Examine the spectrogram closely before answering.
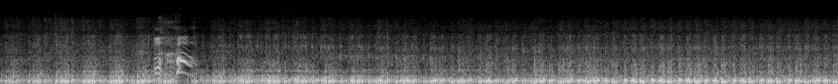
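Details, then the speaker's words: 2023 Mustang GT V8 on a Lund tune with stock headers and exhaust, idle dropping from about 1,000 rpm: a deep, uneven loping chop that the owner says sounds like misfiring. It is the deliberate rough idle of the cam tune. "Honestly, I don't know if I like it with the stock headers. It sounds like it's misfiring."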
